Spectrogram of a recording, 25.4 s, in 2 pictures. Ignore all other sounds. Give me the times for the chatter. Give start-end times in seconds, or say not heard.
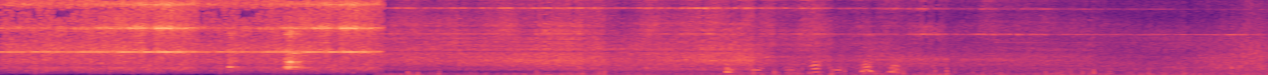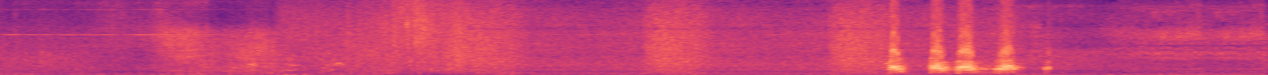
not heard.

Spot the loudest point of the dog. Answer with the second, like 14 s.
22 s.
